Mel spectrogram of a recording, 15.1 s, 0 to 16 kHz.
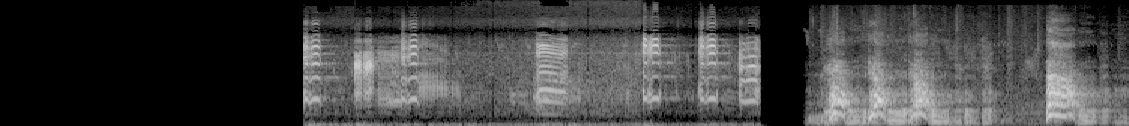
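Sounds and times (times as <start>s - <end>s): bird honking: 4.1s - 7.8s, 8.5s - 10.2s
deep animal roar: 10.9s - 13.4s, 14.0s - 15.0s.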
